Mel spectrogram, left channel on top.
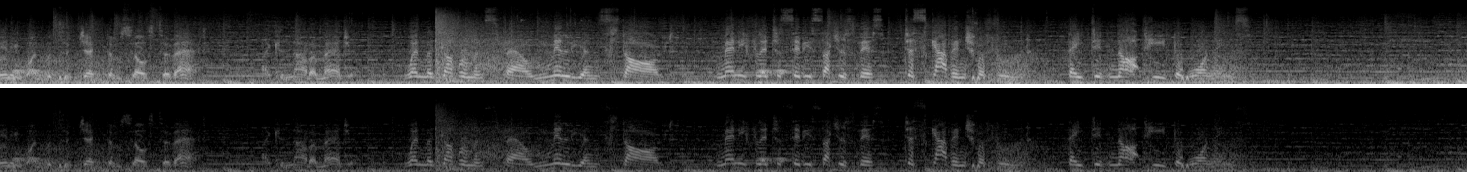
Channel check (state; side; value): quieter; right; 17.0 dB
